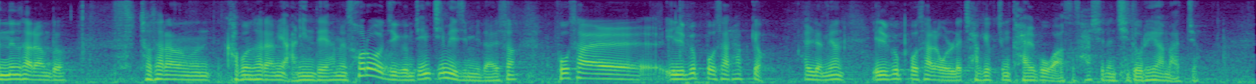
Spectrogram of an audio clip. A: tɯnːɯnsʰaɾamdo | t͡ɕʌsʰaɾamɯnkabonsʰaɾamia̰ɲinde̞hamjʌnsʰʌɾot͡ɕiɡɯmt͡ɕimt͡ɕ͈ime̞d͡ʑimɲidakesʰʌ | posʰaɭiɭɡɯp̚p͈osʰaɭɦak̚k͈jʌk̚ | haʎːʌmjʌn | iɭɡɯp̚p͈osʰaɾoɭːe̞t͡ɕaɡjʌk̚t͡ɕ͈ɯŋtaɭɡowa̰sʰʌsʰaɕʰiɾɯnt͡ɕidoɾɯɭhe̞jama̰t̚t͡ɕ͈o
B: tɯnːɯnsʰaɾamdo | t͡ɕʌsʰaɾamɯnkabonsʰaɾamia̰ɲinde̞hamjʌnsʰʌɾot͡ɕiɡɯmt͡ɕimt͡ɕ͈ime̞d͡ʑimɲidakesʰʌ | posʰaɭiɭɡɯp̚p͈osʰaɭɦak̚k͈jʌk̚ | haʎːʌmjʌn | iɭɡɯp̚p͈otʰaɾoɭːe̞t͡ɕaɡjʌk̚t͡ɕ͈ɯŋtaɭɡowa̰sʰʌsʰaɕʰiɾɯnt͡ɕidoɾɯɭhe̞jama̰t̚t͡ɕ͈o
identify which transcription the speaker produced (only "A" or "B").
A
